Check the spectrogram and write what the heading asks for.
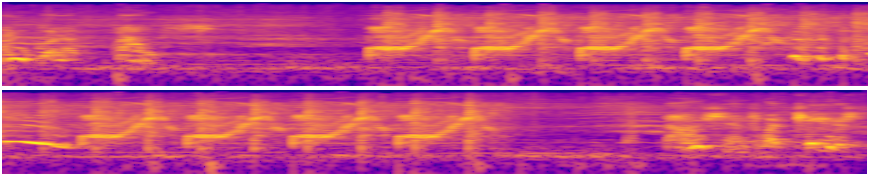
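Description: Electronic Tigger plush toy playing its recorded sound: a run of about ten short repeated notes, roughly two a second, with a sliding voice in the middle, starting about two seconds in and stopping near seven seconds. A voice-like snippet sounds just at the start, and a low steady hum runs under it all.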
